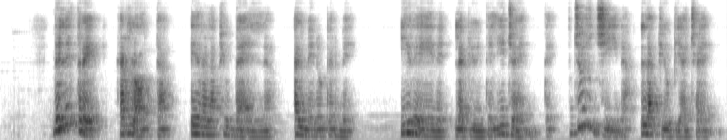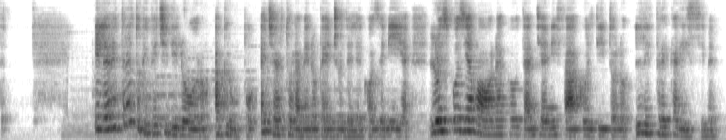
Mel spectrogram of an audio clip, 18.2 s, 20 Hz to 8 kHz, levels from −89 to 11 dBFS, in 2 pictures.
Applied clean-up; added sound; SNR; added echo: neural separator model SepFormer DNS4.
